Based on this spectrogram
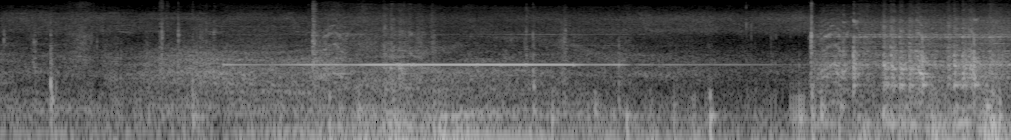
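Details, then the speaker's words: OBS Chevy Suburban with LS swap, on first test drive after refuelling and a huge exhaust backfire: uneven cranking with loose metallic rattling and a steady chime, won't catch; owner suspects something inside the engine let loose. "I don't know if you can hear that, but I think something inside the engine let loose."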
